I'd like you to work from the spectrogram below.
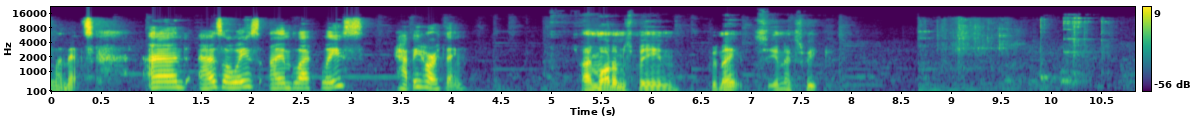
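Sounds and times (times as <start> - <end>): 
speech: 0.0 - 4.2, 5.3 - 7.8
ice cubes clinking against a glass: 8.7 - 10.5.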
